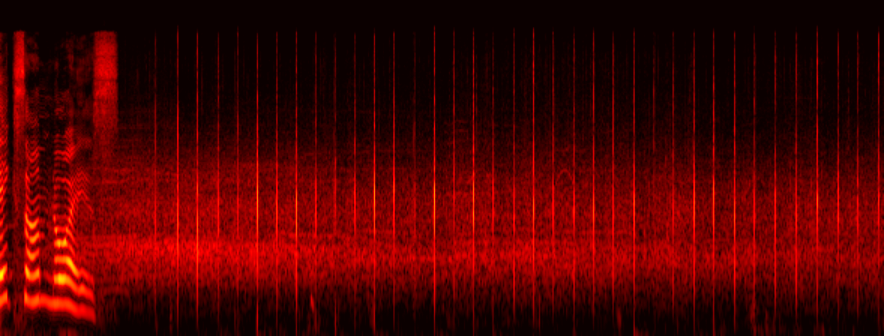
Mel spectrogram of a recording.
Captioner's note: applause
